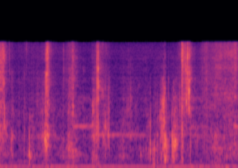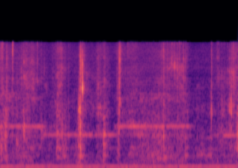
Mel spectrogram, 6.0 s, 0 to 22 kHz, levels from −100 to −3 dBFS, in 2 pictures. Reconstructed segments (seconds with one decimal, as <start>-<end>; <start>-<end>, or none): 0.0-6.0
